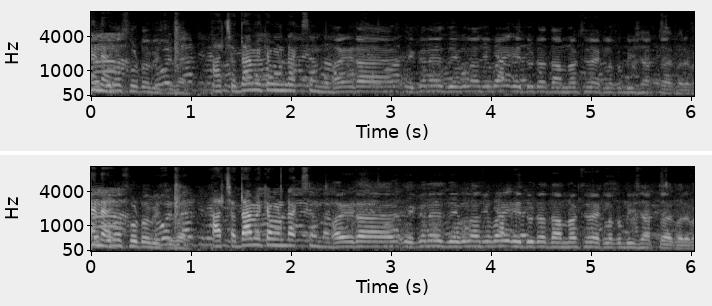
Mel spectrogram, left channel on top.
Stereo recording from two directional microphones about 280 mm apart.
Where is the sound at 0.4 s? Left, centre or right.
Right.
